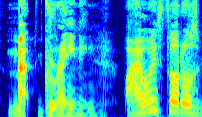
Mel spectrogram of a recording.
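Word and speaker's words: Groening: created the show exactly what how do you pronounce his name Matt graining I always thought it was Matt groaning groaning I used to say groaning until I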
